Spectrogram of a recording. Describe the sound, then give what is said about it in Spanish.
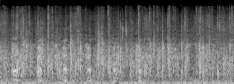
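A recorded applause effect played from a computer: a dense crowd clapping at a steady, loud level, continuous from start to finish. “¡Aplausos! ¿Dónde están los aplausos? Los aplausos no están en queue, como siempre. Siempre los primeros no salen hasta que ahí a la computadora le da gana que salgan.”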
